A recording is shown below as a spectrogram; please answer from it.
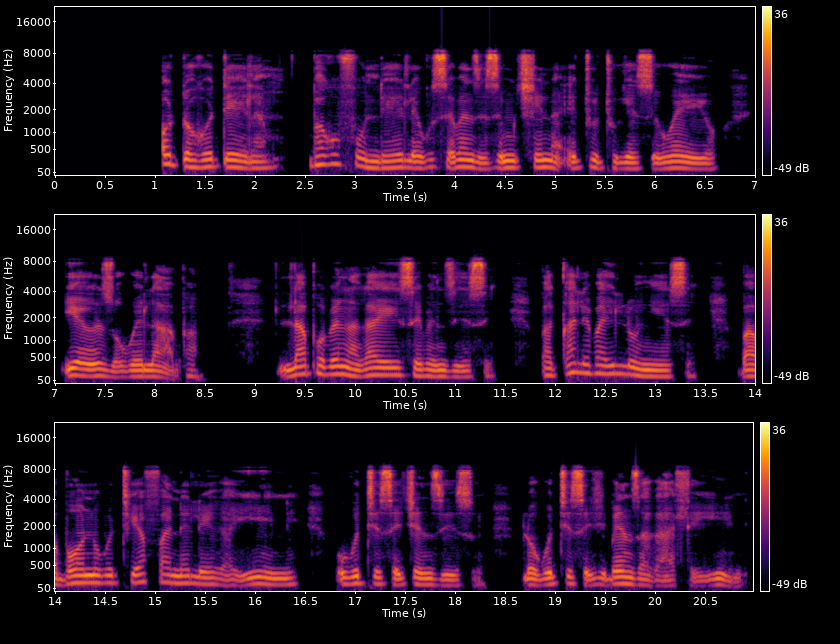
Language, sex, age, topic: North Ndebele, female, 25-35, health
